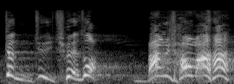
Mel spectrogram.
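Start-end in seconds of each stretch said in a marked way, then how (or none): 1.5-2.3 loud, high judge's call; commanding summons. Acted. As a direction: summon the guards across the court. Judge summons his guards.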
